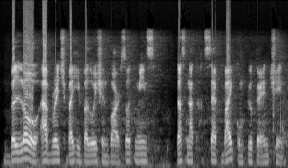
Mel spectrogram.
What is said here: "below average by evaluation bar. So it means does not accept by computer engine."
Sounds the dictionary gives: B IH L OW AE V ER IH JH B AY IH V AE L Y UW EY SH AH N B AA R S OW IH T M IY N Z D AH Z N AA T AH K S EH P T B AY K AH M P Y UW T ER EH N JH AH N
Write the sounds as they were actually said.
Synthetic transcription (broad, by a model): B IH L OW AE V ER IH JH B AY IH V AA L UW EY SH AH N B AA R S OW IH T M IY N S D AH S N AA T AH K S EH P T B AY K AH M P Y UW T ER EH N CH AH N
